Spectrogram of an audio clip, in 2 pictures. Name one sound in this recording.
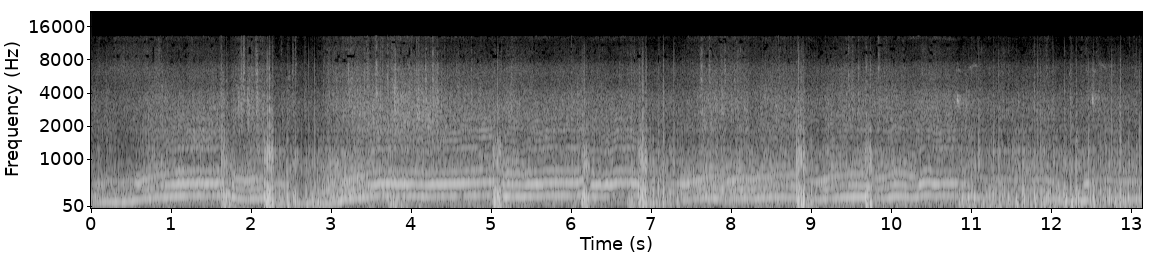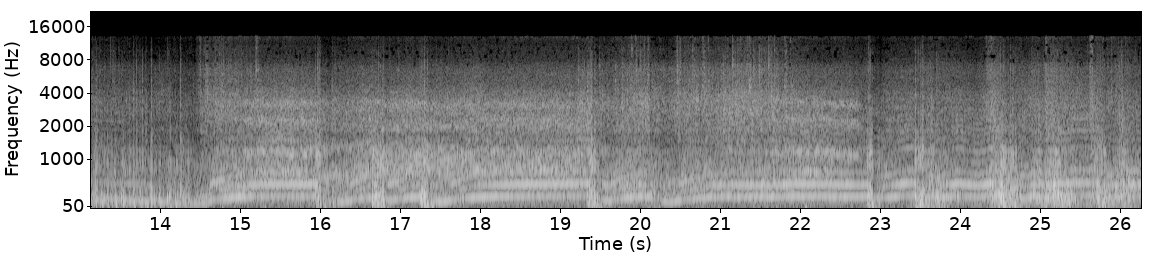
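A rally car engine revs hard and rises and falls in pitch as the gears change.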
